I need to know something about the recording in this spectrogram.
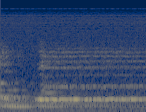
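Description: Sung music: a brief lower note, then one long high note held from about half a second in.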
